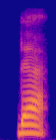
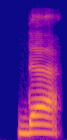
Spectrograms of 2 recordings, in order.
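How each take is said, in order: First: The sound is cut short and abrupt. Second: The same.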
